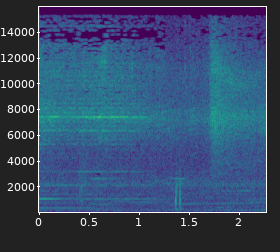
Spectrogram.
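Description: Automatic car wash heard from inside the car: a steady rumbling wash of spray and machinery, with a brief squeak that falls sharply in pitch about one and a half seconds in.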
